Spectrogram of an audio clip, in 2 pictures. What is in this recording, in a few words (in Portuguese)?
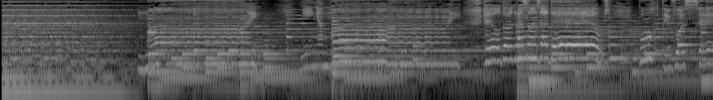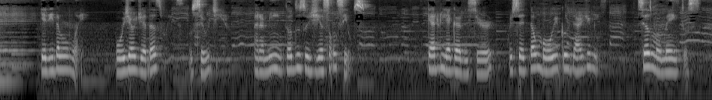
voz inf fem mae; dia das maes para minha mae voz feminina infantil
